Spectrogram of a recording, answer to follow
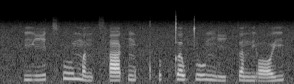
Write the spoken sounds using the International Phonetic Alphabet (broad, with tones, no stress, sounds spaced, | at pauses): j iː˨˥ t͡sʰ uː˥ m ɐ˨˩ n t͡sʰ aː˨˥ k̚ m ʊ˧ k̚ pʰ ʊ˥ k̚ t̪ ɐ˥ w t̪ uː˥ ŋ iː˨˥ k ɐ˧ n j ɔː˨˥ j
